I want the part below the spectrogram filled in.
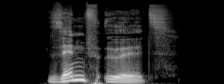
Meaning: genitive of Senföl
- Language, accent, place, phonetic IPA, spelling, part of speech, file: German, Germany, Berlin, [ˈzɛnfˌʔøːls], Senföls, noun, De-Senföls.ogg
